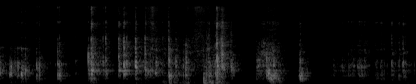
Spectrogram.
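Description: Scissors cutting through thin cereal-box cardboard: a quick series of short snips with a few brief pauses between runs of cuts.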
